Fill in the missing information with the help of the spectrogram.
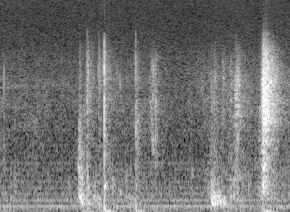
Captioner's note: door opens; glove smacks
